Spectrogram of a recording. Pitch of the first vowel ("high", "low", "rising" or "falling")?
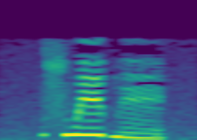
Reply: high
